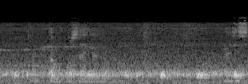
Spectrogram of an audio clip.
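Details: Fetal heartbeat at 21 weeks of pregnancy on Doppler: fast, regular whooshing pulses at about 150 beats a minute, with 152 mentioned.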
